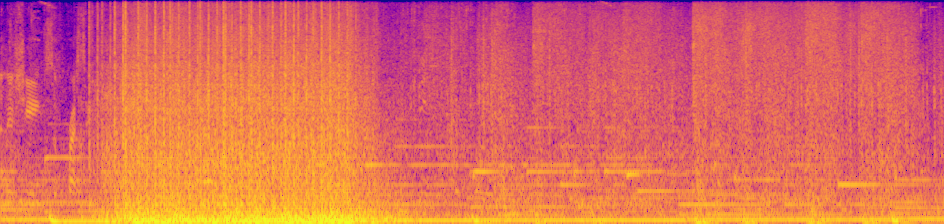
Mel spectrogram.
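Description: Air support lays down suppressing gunfire in the video game The First Descendant. It opens with a loud, dense burst of rapid shots lasting a few seconds, then fades to scattered distant fire and mechanical hum with a voice over it.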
